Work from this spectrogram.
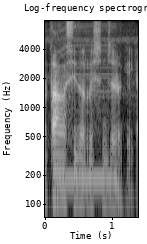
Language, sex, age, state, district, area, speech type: Manipuri, male, 30-45, Manipur, Chandel, rural, spontaneous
